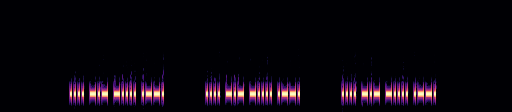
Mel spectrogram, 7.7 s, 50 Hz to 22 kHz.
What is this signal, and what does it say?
Morse code, heard as a keyed tone, about 37 wpm, 700 Hz. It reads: HK6P HK6P HK6P
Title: DXCC-100 Call Signs - 4 Characters - Repeated 3x - 40wpm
